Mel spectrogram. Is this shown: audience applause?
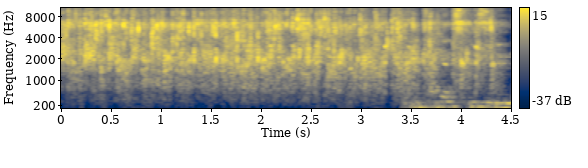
yes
